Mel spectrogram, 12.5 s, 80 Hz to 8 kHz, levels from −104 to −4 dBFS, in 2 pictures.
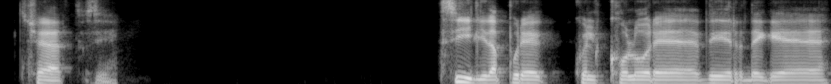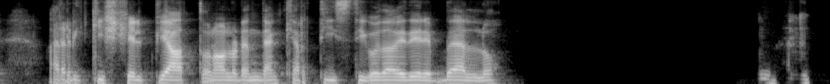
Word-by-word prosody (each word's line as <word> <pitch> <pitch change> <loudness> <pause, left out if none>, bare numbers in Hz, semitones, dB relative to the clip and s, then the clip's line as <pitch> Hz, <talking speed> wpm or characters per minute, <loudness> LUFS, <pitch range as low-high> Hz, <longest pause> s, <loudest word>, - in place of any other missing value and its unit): Certo, 115 -4 +1
sì. - - -11 2.4
Sì 160 -5 +5
gli 125 - +1
dà 120 -1 +5
pure 125 -2 0
quel 125 -2 -2
colore 120 -2 +2
verde 120 -1 0
che 115 0 +1 0.3
arricchisce 125 0 -3
il 115 -1 -1
piatto, 115 -2 +1
no. 115 - +2
Lo 115 - -2
rende 115 0 -2
anche 115 0 -6
artistico 115 0 -4
da 115 0 0
vedere, 115 0 +1
bello. 110 -1 -3 1.9
Mh-mh. 125 -1 -18
115 Hz, 105 wpm, -25 LUFS, 115-125 Hz, 2.4 s, Sì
